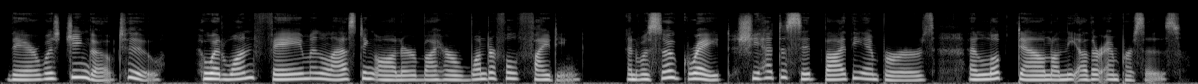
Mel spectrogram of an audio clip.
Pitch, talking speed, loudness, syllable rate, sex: 235 Hz, 165 wpm, -18 LUFS, 4.3 syllables/s, female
